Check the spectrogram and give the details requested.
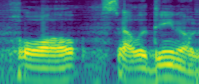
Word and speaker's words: Hall-Saladino: And we have with us the new executive director, Samantha Hall-Saladino.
